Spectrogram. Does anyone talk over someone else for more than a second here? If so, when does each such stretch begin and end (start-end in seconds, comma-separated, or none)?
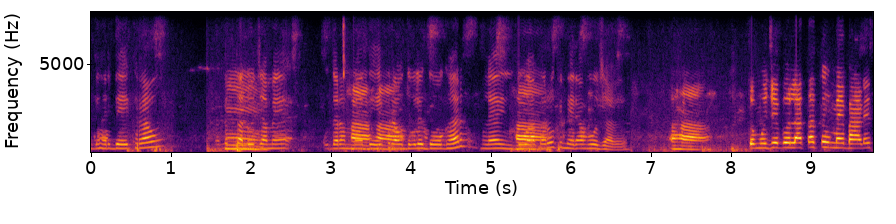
none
